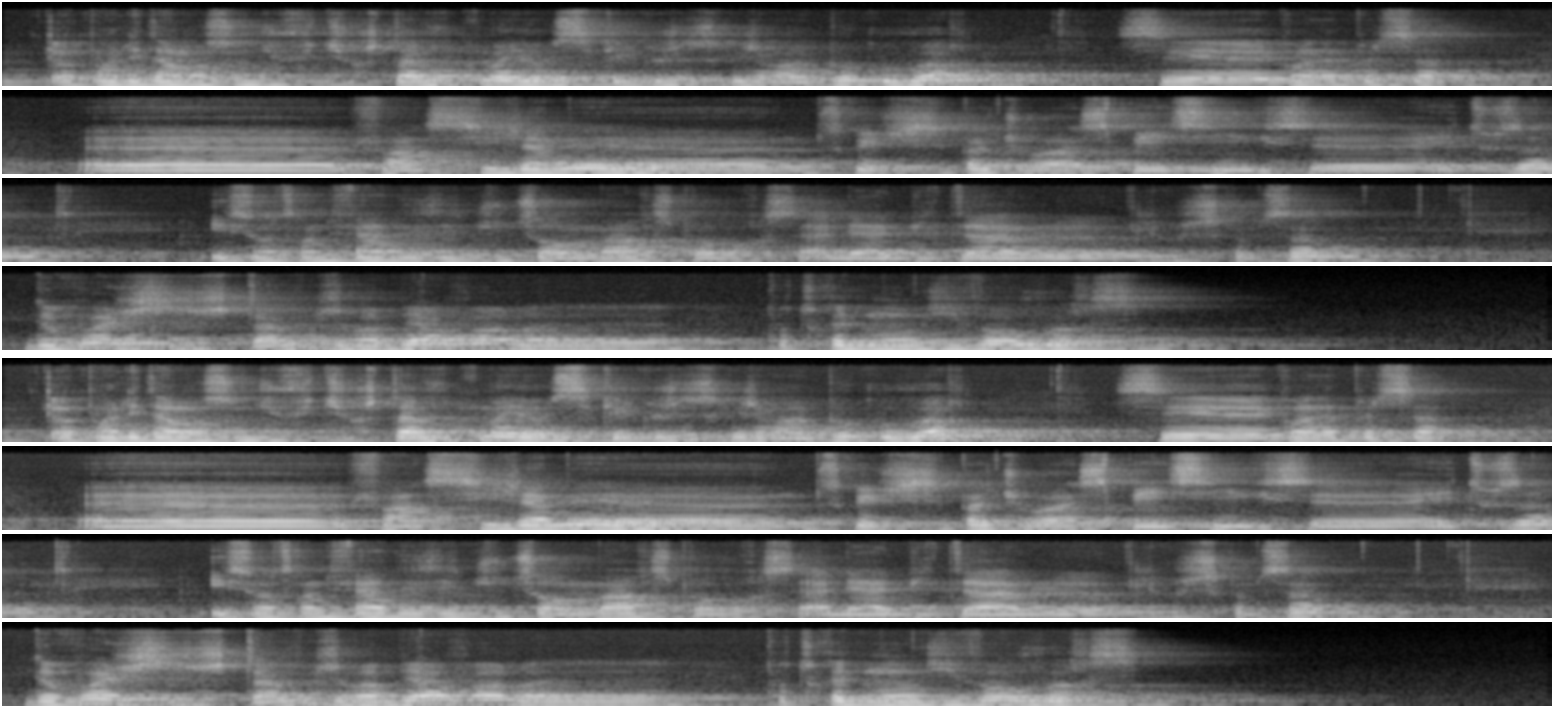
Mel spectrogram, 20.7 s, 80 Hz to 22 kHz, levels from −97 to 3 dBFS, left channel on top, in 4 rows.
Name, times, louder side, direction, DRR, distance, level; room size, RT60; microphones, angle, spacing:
voice 1, 0.2-3.3 3.7-4.9 5.4-10.4 11.0-14.8 15.6-17.8 18.1-19.3, right 2 dB, 45° right, 6 dB, 1.0 m, -23 dB
15.5 x 9.6 x 9.6 m, 1.5 s
head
